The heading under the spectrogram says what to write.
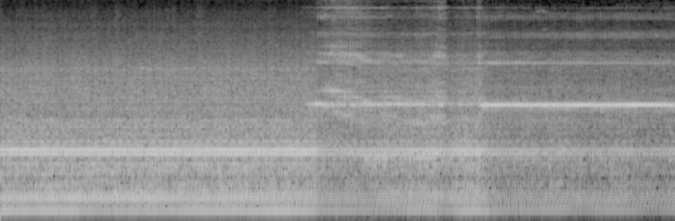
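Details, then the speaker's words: Hobby machine-shop cut on a governor weight arm part: a harsh cutting noise with a thin, steady high squeal that jumps higher halfway through as the tool chatters. The machinist suspects the spindle speed was raised too high and goes back to a lower RPM. "Well, maybe I should have left it. Maybe I should have left it at that lower RPM. That's just, I don't want to hear that."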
